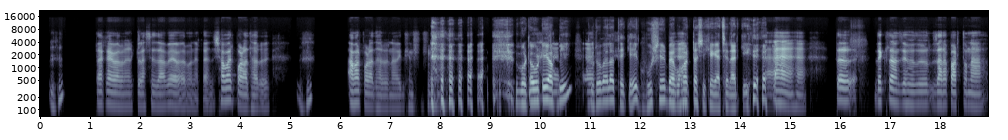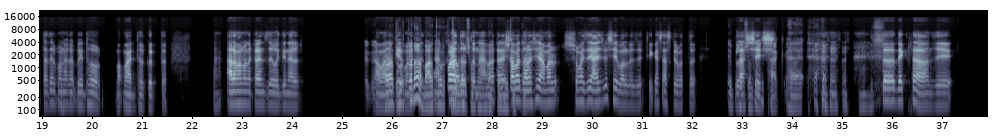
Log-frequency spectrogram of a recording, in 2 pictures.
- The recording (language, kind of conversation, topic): Bengali, unstructured, তোমার প্রিয় শিক্ষক কে এবং কেন?
- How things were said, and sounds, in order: laugh; laughing while speaking: "ঐদিন"; laugh; chuckle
